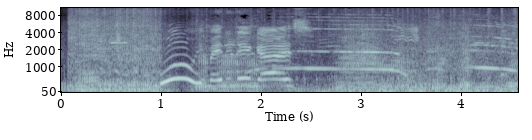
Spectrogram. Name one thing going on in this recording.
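A dirt bike engine revs up and down nearby.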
